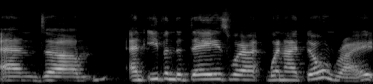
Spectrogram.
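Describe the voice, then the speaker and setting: A woman speaks with a Danish accent at a fairly slow pace. Her pitch is fairly high, with ordinary variation. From rural Denmark. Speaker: author. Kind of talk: interview. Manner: halting.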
